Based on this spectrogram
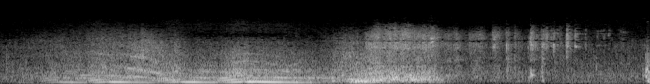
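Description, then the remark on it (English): A car engine revs hard in pouring rain as the driver backs up and gives it gas to jerk the stuck car free across a ditch, its droning pitch climbing and dipping, then surges into a harsh roar before a string of sharp metallic clanks and jolts follows. No one speaks. “The only way we'll budge her is if I back right up, give her the gas, and jerk her.”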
